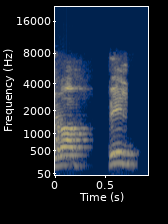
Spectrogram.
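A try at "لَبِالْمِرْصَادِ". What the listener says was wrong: রা রব্বি কোথায় আছে? র নেই। লামের পরে বা দেখেন, লাম জবর লা, বা লাম জের বিল, লাবিল। আলা কই? আলা নেই। আলা নেই ভাই আলা নেই তো, লাবিল। এটা আলিফ নয়, এটা লাম, এটা লাম।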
